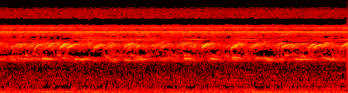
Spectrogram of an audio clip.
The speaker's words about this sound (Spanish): Y ahí estamos disfrutando de los coquís con los grillos que se entrelazan, esos sonidos, con esta tranquilidad absoluta.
